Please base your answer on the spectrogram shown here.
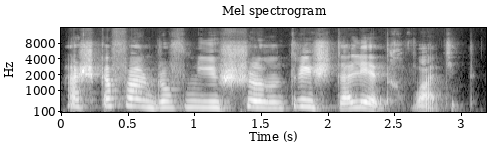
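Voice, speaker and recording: A woman reading an audiobook and voicing a scoffing, stubborn old hermit man, drawn out and higher than her own voice. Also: a little slow, bright, forceful tone, exaggerated voice. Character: cranky old hermit grandpa, mocking and stubborn.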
